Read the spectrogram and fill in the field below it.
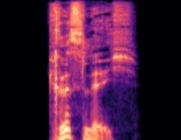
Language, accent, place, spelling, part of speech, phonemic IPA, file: German, Germany, Berlin, krisslig, adjective, /ˈkʁɪslɪç/, De-krisslig.ogg
- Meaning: curled in an unruly manner (of hair)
